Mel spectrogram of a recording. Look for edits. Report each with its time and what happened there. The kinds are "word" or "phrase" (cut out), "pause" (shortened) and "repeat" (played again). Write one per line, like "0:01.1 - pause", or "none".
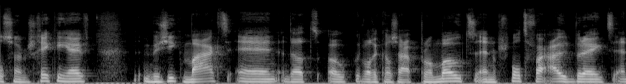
0:03.6 - word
